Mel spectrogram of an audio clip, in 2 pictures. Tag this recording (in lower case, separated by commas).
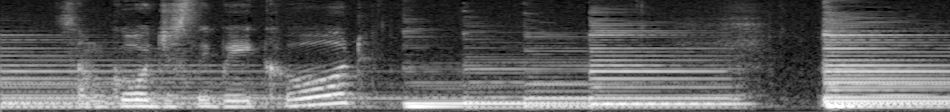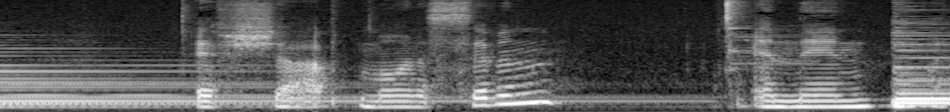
musical instrument, plucked string instrument, guitar, music, speech, acoustic guitar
